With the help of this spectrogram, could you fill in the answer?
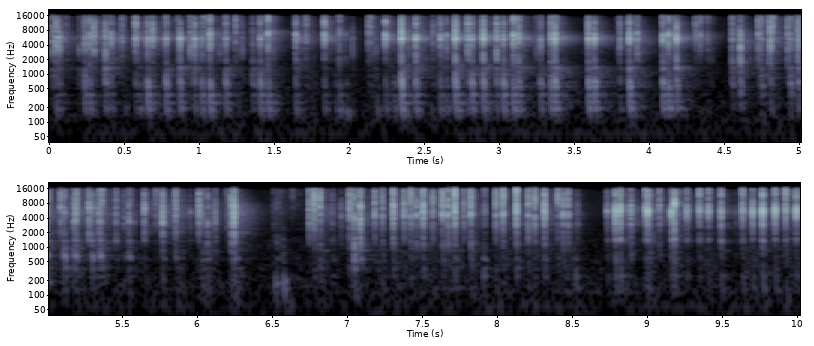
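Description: Long nails tap rapidly on a dark glass liquor bottle with a paper label and a gold cap, held in one hand, striking both the glass and the cap. The taps are quick, bright, dry clicks that stop almost instantly, coming in dense bursts separated by brief pauses.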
